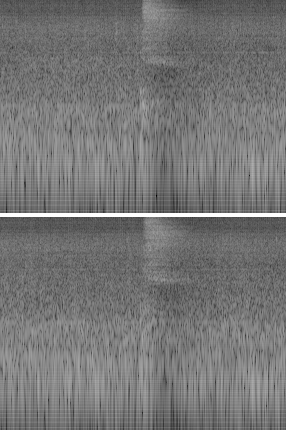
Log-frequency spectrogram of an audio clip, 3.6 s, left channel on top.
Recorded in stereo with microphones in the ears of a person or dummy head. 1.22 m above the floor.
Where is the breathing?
85° left, 5 m.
